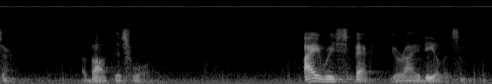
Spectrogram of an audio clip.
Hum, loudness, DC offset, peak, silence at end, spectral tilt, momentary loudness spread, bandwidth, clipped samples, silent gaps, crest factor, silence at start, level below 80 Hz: none; -31 LUFS; under 0.1%; -12 dBFS; 0 s; -8.5 dB/octave; 22 LU; 16.5 kHz; under 0.1%; none; 22 dB; 0 s; -52 dBFS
